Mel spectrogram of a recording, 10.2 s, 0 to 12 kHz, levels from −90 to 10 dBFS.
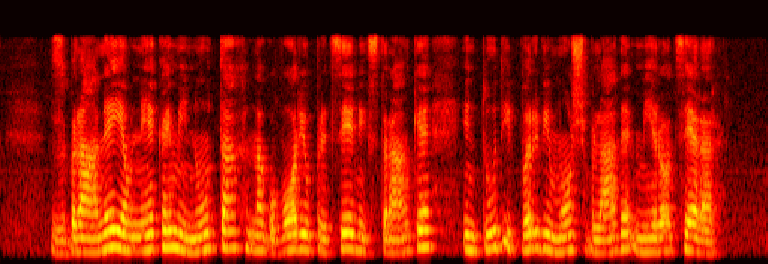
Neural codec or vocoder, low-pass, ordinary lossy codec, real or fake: none; 7.2 kHz; none; real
